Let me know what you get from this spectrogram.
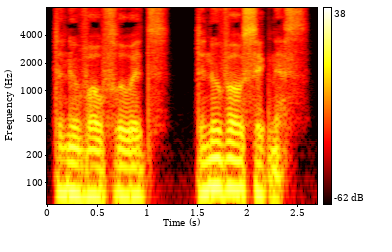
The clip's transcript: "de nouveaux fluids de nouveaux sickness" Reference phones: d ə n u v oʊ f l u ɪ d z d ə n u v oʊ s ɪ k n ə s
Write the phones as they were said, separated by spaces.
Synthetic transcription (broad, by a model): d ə n u v oʊ f l u ɪ d z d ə n u v oʊ s ɪ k n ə s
